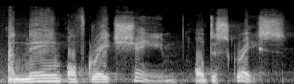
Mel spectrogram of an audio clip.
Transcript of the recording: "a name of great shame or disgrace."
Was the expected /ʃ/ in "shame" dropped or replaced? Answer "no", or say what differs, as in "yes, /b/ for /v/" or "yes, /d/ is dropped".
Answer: no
